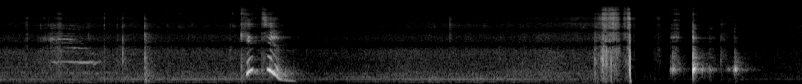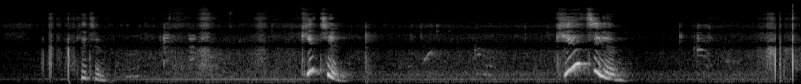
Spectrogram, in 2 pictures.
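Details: Domestic cat named Kitten, a young pet indoors, squeaking for his dinner: four short, high, squeaky meows that slide sharply downward, spaced a few seconds apart, with a person's voice calling him and a couple of sharp knocks between calls.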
